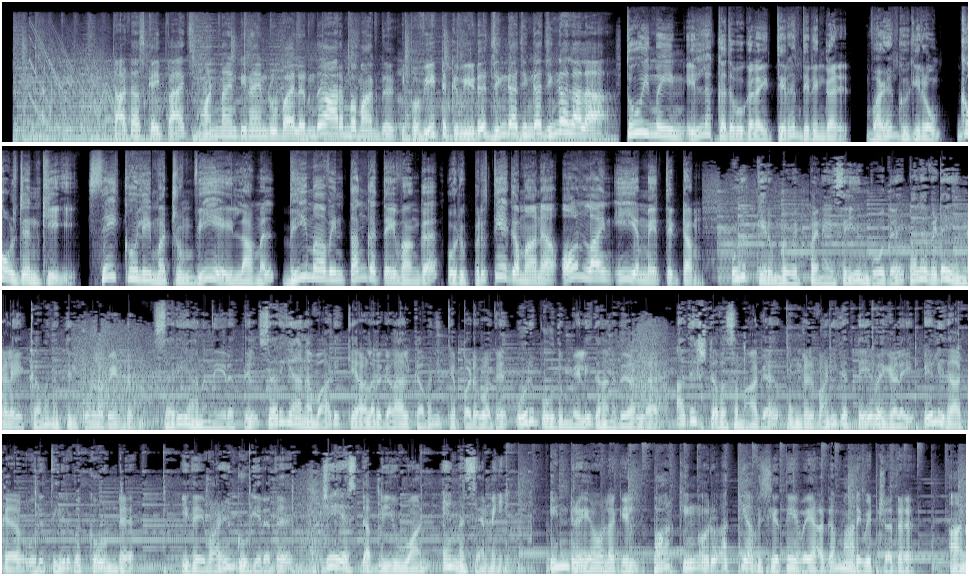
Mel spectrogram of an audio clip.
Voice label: Tamil Indian Reel

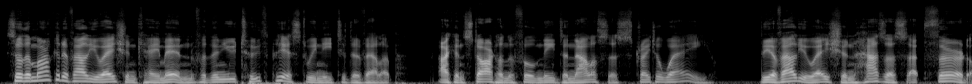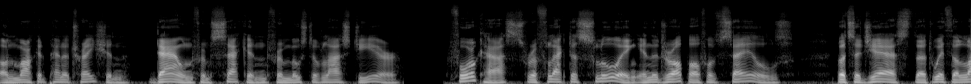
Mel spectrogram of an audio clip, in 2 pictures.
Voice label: Explainer Conversational

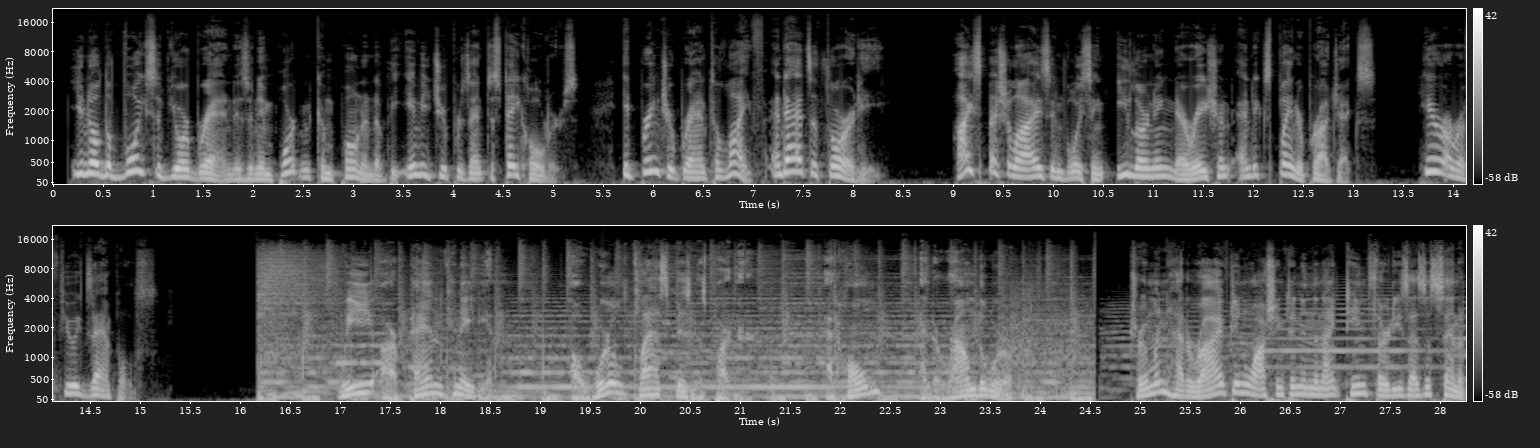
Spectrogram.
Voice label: Presentation

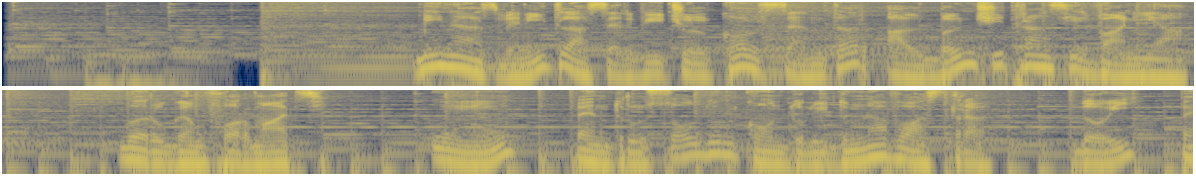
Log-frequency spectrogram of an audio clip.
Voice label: On Hold

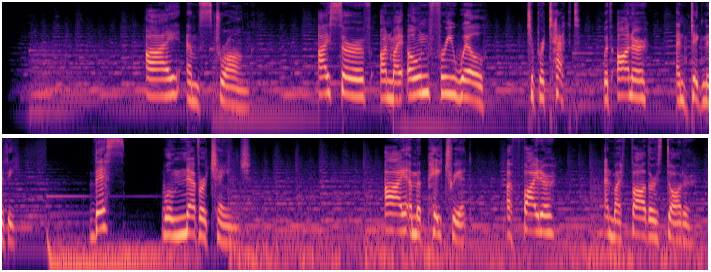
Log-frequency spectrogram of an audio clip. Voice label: Character American Accent

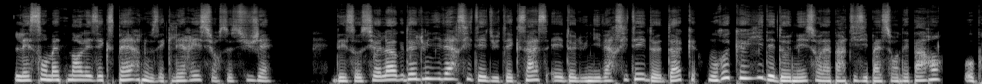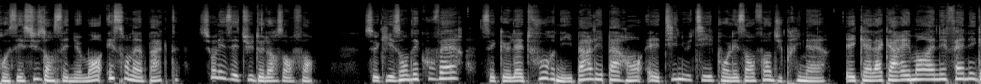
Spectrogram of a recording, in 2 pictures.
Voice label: narration elearning

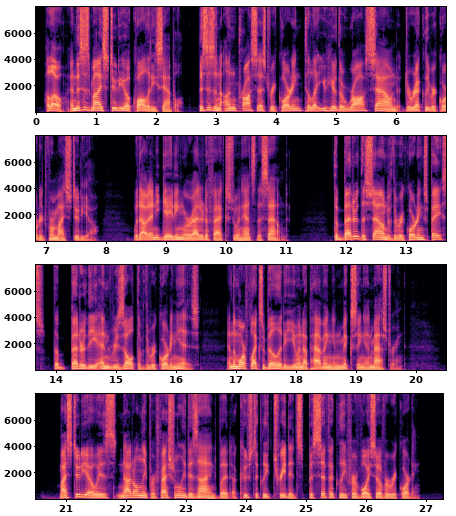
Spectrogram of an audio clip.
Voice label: Studio Quality Sample

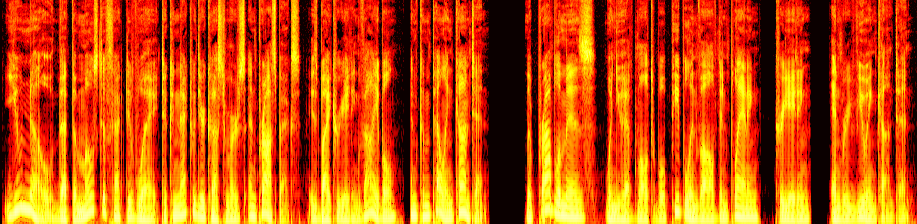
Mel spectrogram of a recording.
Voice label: explainer video

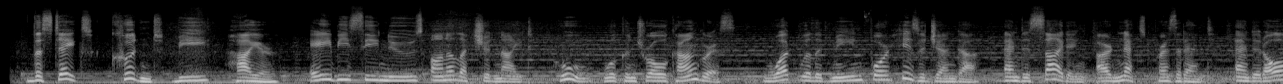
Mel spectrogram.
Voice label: Political Promo

